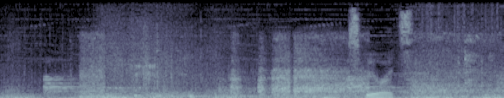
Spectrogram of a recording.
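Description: Magic spells whoosh and crackle in a battle.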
